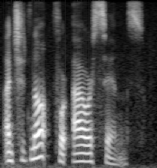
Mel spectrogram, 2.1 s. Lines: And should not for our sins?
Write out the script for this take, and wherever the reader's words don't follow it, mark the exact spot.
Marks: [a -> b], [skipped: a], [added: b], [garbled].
And should not for our sins?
